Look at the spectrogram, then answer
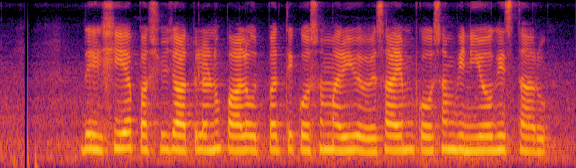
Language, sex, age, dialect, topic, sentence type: Telugu, female, 18-24, Southern, agriculture, statement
